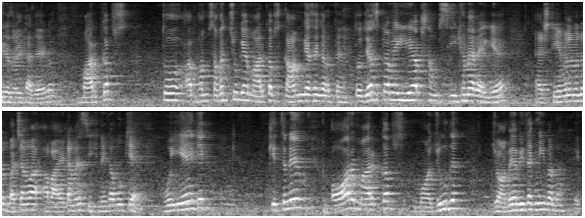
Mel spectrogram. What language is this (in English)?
Hindi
